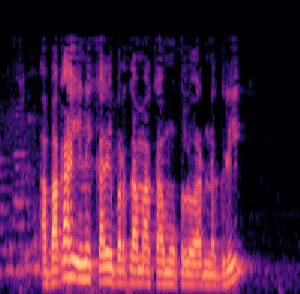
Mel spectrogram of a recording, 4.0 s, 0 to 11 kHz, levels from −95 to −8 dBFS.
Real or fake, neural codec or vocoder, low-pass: real; none; 7.2 kHz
